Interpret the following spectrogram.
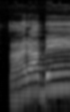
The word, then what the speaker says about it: parabéns: antepenultima mais um exemplo parabéns te demoramos mais nos bens bens é a última sílaba da palavra mas um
